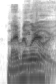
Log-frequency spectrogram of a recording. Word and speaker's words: Niemiller: How do you pronounce his last name? Is it Niemiller? Niemiller, yeah.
